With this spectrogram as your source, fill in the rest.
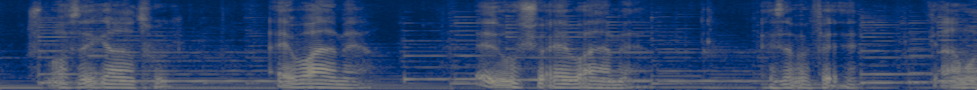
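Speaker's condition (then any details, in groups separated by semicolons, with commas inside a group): Charcot disease (ALS)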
